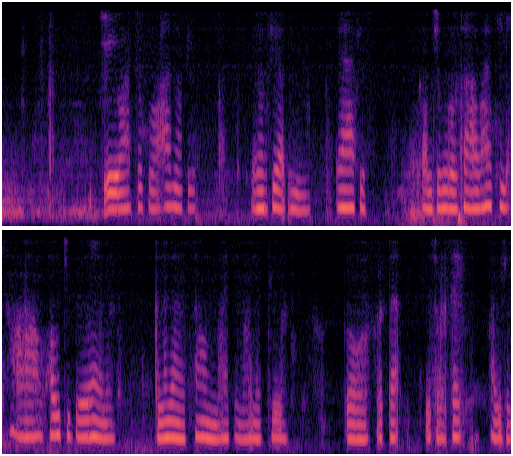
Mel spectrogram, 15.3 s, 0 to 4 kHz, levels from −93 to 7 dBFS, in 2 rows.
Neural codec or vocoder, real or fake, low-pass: codec, 16 kHz, 0.8 kbps, ZipCodec; fake; 3.6 kHz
